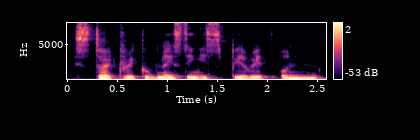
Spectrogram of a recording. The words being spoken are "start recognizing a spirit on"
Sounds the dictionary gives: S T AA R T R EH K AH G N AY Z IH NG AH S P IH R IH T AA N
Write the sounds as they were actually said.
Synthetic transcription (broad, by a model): S T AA R T R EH K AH G N AY S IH NG AH S P IH R IH T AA N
